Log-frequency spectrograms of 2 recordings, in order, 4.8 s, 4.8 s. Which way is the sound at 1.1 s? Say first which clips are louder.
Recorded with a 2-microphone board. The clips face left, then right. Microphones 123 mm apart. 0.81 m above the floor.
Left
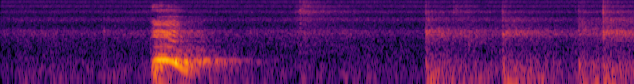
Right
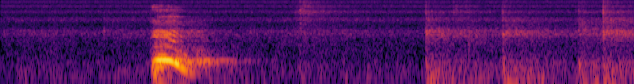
Right 4 dB; 20° right (ahead or behind).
